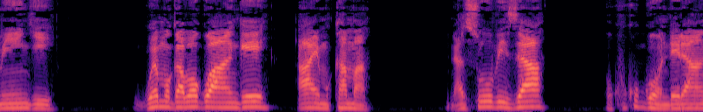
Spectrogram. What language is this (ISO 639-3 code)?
lug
